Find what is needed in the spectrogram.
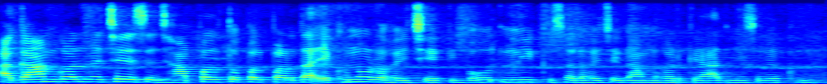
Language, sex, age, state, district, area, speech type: Maithili, female, 30-45, Bihar, Sitamarhi, urban, spontaneous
